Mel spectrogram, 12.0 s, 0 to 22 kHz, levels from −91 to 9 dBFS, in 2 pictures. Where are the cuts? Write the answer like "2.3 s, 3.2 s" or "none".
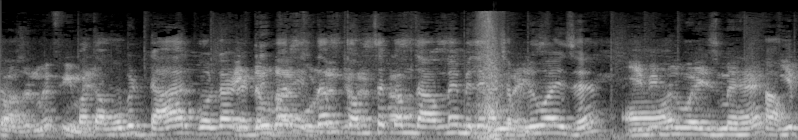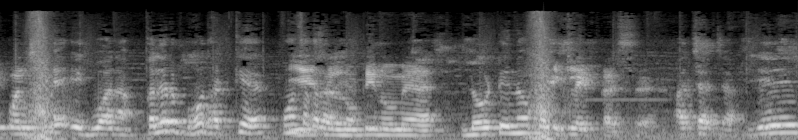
3.7 s, 6.4 s, 10.1 s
